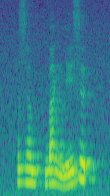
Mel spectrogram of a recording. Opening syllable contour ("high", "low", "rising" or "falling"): low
